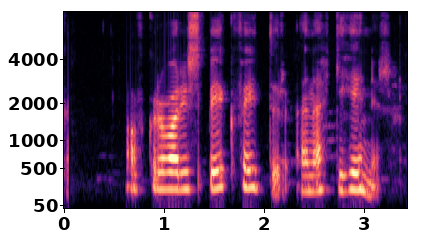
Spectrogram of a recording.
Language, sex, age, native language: Icelandic, male, 11, Icelandic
